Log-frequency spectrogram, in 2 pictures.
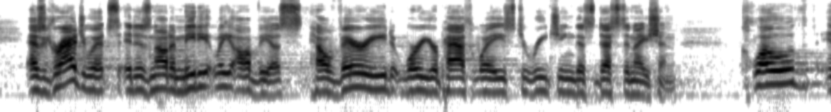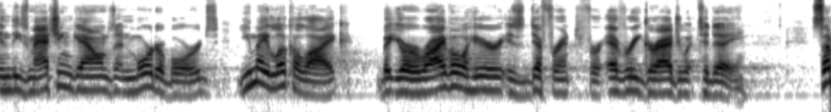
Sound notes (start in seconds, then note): none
